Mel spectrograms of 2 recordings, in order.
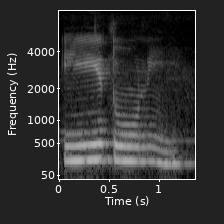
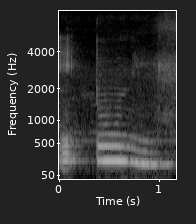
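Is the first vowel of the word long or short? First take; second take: long; short. First: The first vowel is drawn out long. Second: The first vowel is kept short. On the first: The speaker calls it right. "Ini kan badal, mat badal ya" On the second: The speaker calls it wrong. "bukan ituni"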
